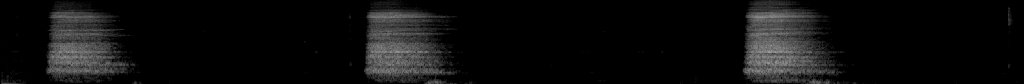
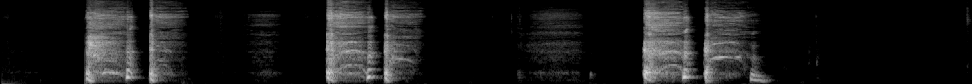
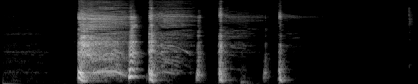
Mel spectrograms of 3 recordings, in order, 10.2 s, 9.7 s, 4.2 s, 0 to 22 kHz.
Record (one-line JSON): {"exhalation_length": "10.2 s", "exhalation_amplitude": 7168, "exhalation_signal_mean_std_ratio": 0.33, "three_cough_length": "9.7 s", "three_cough_amplitude": 32768, "three_cough_signal_mean_std_ratio": 0.32, "cough_length": "4.2 s", "cough_amplitude": 32768, "cough_signal_mean_std_ratio": 0.32, "survey_phase": "alpha (2021-03-01 to 2021-08-12)", "age": "45-64", "gender": "Female", "wearing_mask": "No", "symptom_none": true, "symptom_onset": "13 days", "smoker_status": "Never smoked", "respiratory_condition_asthma": false, "respiratory_condition_other": false, "recruitment_source": "REACT", "submission_delay": "3 days", "covid_test_result": "Negative", "covid_test_method": "RT-qPCR"}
